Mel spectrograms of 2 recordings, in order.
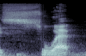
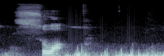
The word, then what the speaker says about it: swap: say this word incorrectly they say swep but actually it is swap swap okay Swap and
